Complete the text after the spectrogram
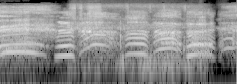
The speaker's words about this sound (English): Someone's breathing like really heavily. Who is breathing really heavily? It might be me. No, it's not me. I have AirPods in.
